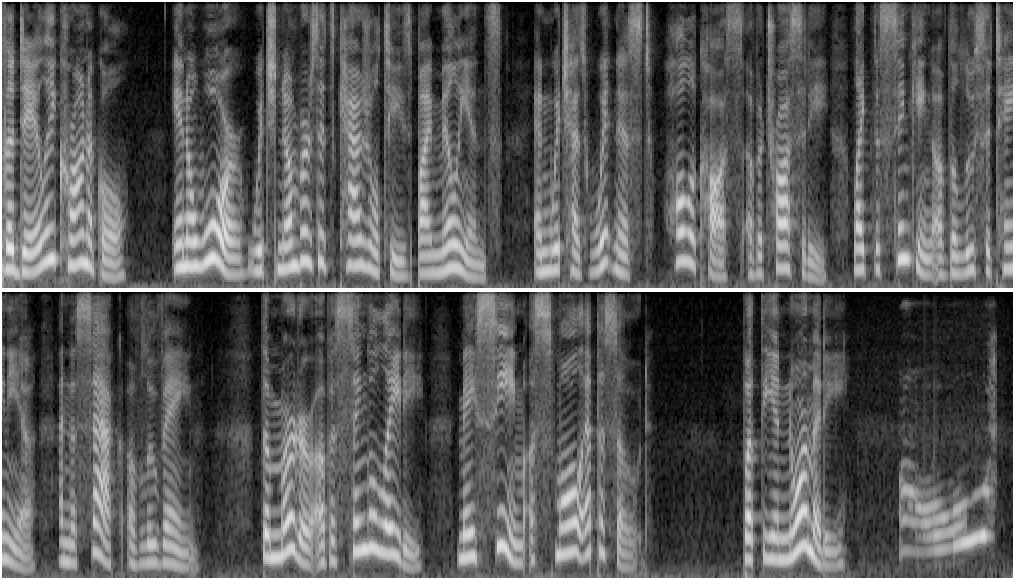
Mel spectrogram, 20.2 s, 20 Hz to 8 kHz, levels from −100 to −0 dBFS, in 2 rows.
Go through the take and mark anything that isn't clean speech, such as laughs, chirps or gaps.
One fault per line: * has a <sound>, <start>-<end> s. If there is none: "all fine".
* has a sigh, 19.1-20.1 s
